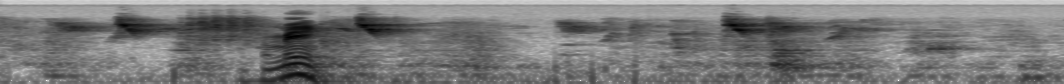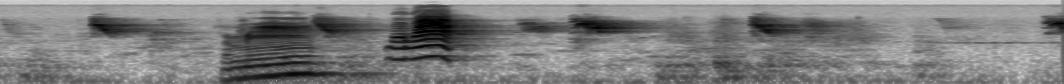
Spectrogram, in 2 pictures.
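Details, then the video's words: Talking green ringneck parrot at home repeating "mummy", mixing short high chirps and clicks with a few longer, rising, voiced syllables, scattered across the clip in an irregular rhythm over faint background noise. "Mummy Papa Bolne Wala Tota || Talking Parrot || Pattu Parrot Talking"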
